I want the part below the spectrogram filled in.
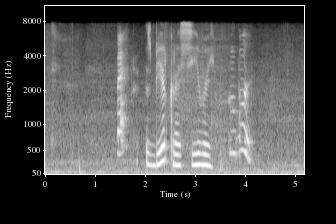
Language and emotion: Russian, positive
